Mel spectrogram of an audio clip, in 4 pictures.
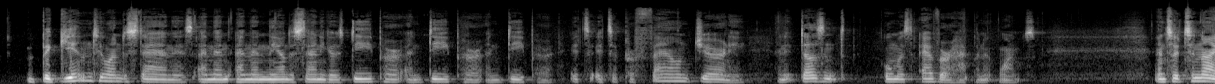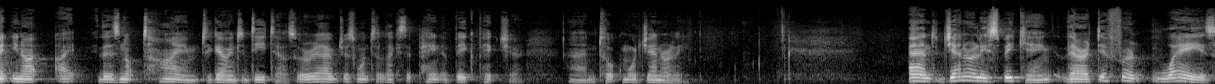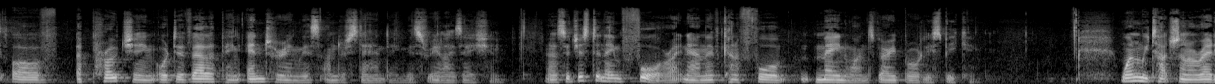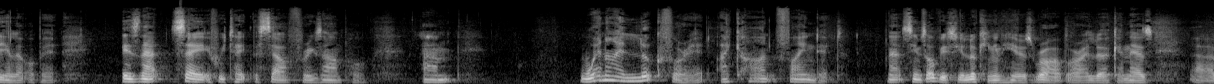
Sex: male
